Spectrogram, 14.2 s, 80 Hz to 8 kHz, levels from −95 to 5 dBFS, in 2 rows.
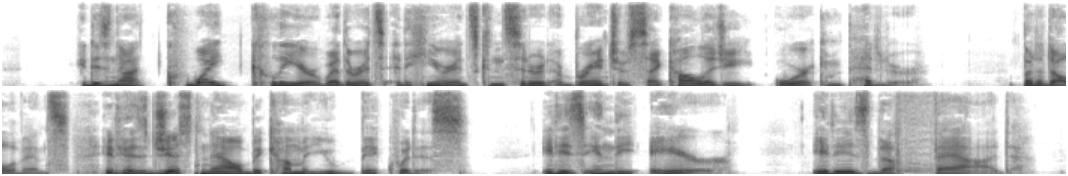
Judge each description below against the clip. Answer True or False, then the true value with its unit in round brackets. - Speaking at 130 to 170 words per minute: True (155 wpm)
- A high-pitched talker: False (135 Hz)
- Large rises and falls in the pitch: True (6.4 semitones)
